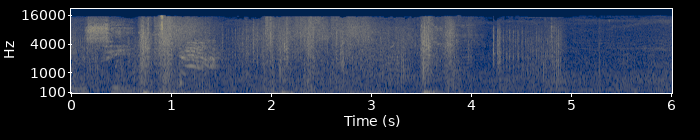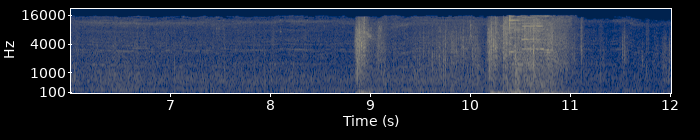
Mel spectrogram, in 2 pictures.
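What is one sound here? A bow twangs as arrows are loosed with sharp snaps.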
